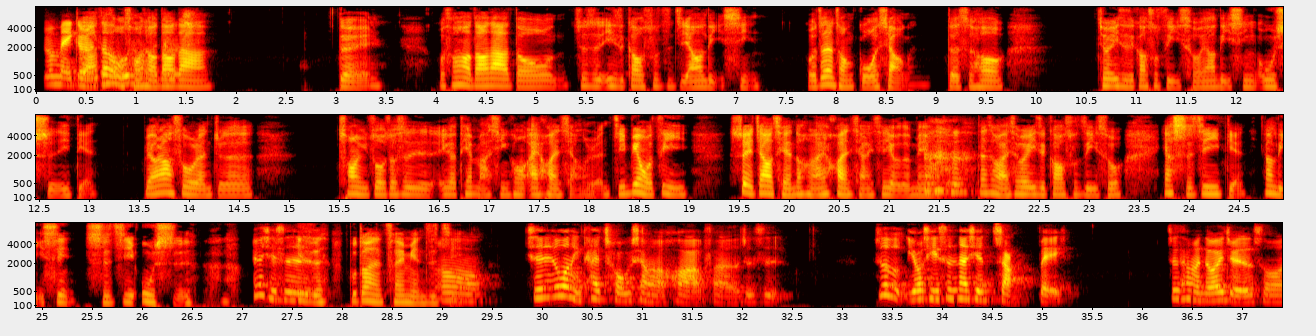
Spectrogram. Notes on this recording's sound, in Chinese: 這集錄製時有不可抗力之噪音，深感抱歉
